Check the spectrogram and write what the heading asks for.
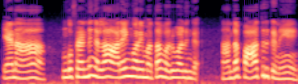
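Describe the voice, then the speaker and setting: A woman's voice: high-pitched, fast talker, no echo. A woman playing a chatty, cheeky young daughter-in-law in a family comedy skit. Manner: lively, cheeky.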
